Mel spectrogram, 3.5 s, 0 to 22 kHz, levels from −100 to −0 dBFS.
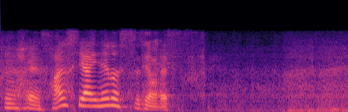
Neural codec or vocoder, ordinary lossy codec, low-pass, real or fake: codec, 16 kHz, 1 kbps, FunCodec, trained on Chinese and English, 50 frames a second; Opus, 16 kbps; 7.2 kHz; fake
